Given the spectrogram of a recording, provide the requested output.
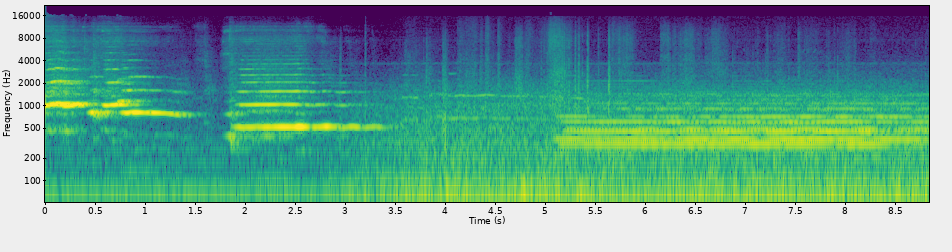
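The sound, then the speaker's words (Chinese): A train passes nearby below a hill in Yanji, northeast China, in winter. It sounds its horn in two loud, steady blasts, then holds a long multi-tone chord to the end, over a low continuous rumble of rolling wheels. “远处有烟囱冒着蒸汽，近处有火车经过。”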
